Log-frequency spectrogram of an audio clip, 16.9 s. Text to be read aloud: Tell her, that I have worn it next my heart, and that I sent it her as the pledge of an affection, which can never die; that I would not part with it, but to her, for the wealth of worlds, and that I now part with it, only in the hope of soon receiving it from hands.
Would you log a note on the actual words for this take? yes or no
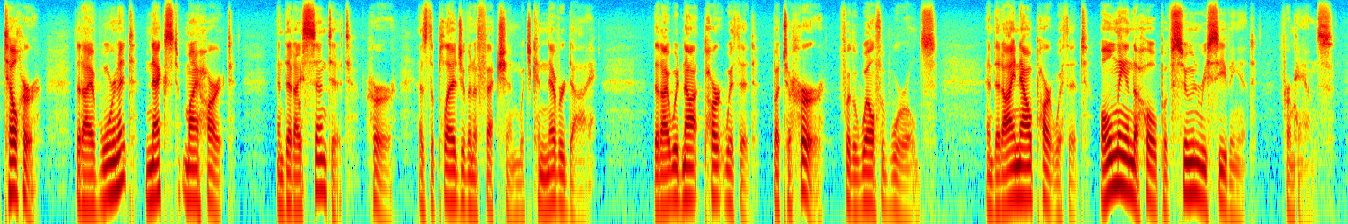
no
